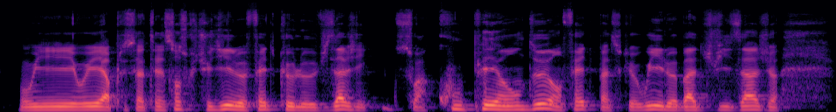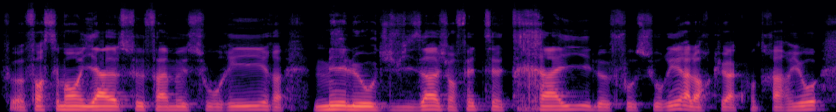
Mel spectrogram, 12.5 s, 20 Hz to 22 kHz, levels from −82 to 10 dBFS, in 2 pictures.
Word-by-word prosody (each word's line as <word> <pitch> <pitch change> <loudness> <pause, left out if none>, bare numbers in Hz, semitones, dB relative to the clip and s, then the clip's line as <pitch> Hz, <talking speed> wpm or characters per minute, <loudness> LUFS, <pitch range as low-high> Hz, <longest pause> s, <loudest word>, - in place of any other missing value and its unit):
Oui, 110 +2 +2
oui 115 +1 +4
après 110 - +1
c'est 110 - -2
intéressant 115 +5 -3
ce - - -10
que - - -15
tu 115 - -6
dis 140 +3 +5
le 120 -4 +4
fait 125 +2 -3
que 115 - +1
le 105 -1 0
visage 110 +4 +2
est 100 - -10 0.2
soit 110 -7 -8
coupé 135 0 +2
en 120 0 +2
2. 155 +6 +3
En - - +1
fait, 130 0 -3
parce 100 -3 -6
que - - -7
oui, 125 +4 +2
le 110 -2 +1
bas 110 0 +3
du 105 +1 -13
visage, 115 +2 -1
heu, 105 - -4 0.4
fo - - -7
forcément, 120 0 +1
il 115 - +3
y - - +5
a 120 0 +7
ce 115 +1 -5
fameux 110 -1 -2
sourire, 115 +1 -4 0.2
mais 125 +3 +4
le 120 -1 +6
haut 115 -1 +5
du 110 +1 -14
visage, 115 +4 0
en 110 - -4
fait, 115 -2 -7
trahi 120 0 -1
le 110 -2 -5
faux 105 0 -11
sourire. 120 +7 -4
Alors - - +1
qu'à - - -2
contrario, 110 +6 -4
115 Hz, 245 wpm, -24 LUFS, 110-125 Hz, 0.4 s, a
